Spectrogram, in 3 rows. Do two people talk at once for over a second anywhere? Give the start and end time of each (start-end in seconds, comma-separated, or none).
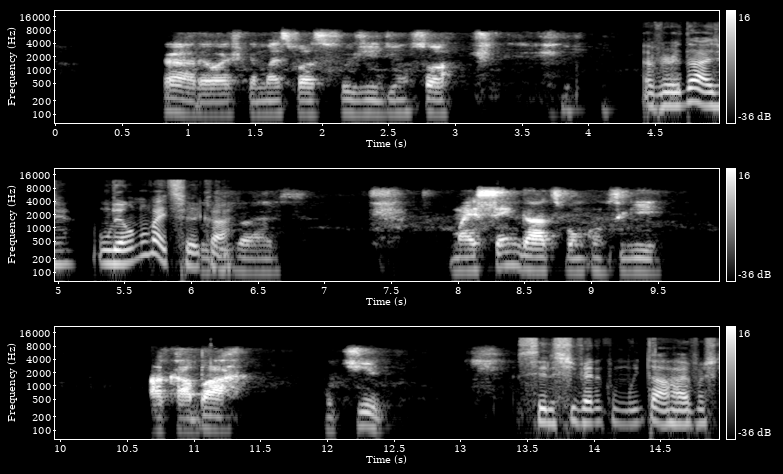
none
